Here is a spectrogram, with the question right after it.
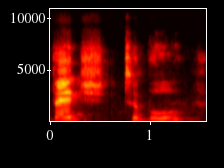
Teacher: So in a word like vegetable, okay, so we have the stress on veg, the first syllable, vegetable.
